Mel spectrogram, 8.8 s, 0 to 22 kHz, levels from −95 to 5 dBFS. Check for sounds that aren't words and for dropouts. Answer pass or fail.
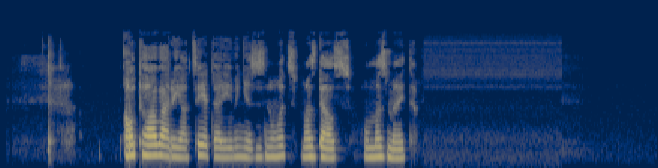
pass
